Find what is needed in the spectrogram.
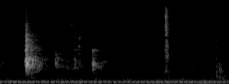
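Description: A few scattered light clicks and taps, the first and loudest about a quarter second in and a sharp one near the end, over a faint steady low hum.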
